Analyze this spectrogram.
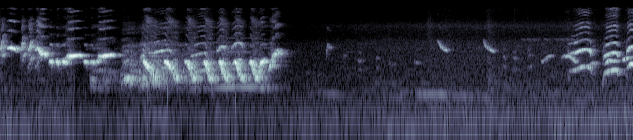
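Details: Female white-rumped shama lure call meant to bring other females into breeding condition. Varied whistled notes open, then a rapid harsh chattering run of about ten notes, a near-silent pause, and sharp rising whistles returning at the end.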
